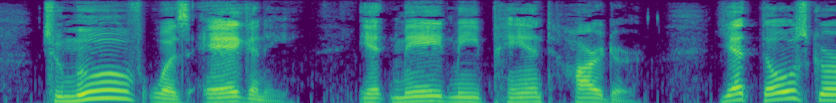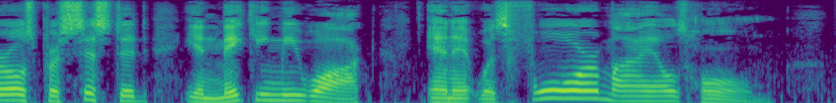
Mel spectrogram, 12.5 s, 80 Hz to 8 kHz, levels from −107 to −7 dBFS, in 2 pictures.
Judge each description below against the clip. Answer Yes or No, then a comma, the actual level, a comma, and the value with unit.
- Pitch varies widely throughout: Yes, wide, 6.3 semitones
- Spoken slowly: Yes, slow, 110 wpm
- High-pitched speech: No, low, 135 Hz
